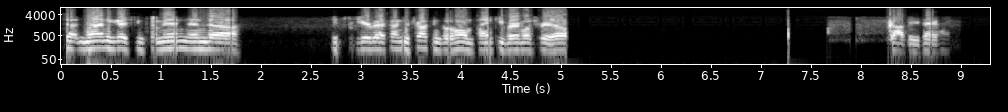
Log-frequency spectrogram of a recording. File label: Interop MutualAid, scanner audio; SimulcastF-Tempe; G10Interop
